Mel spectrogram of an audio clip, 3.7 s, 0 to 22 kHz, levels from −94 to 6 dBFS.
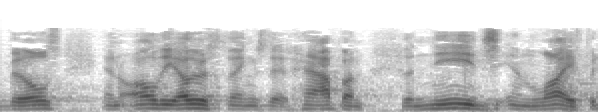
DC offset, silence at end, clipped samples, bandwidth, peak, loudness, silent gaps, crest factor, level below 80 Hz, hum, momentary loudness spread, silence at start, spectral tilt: under 0.1%; 0 s; under 0.1%; 8 kHz; -12 dBFS; -30 LUFS; none; 20 dB; -62 dBFS; none; 13 LU; 0 s; -5 dB/octave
